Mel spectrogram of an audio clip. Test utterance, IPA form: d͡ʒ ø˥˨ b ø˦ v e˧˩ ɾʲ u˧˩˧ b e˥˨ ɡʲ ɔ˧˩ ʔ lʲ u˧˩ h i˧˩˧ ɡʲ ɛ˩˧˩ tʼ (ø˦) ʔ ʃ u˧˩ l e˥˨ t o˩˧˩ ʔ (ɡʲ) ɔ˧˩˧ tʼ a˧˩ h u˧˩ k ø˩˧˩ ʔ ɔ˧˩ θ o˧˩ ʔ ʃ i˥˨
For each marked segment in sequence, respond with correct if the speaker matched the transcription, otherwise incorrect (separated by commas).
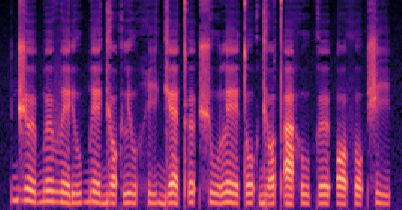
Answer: correct, correct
